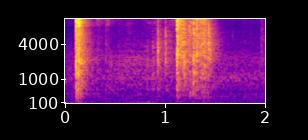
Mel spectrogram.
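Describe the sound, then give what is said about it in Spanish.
A sheet of paper torn from a pad: a short, crisp rip followed a second later by a longer tearing sound, both fairly loud with quiet between. “Es, mira, voy a arrancar una hoja porque es más fácil”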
